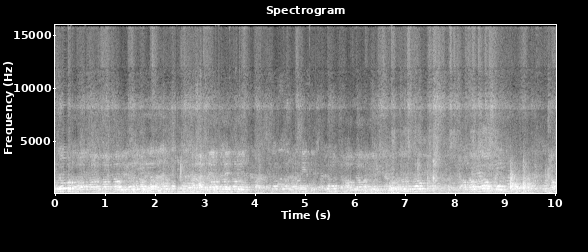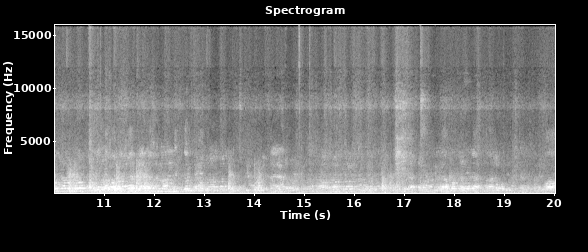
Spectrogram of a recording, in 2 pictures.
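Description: A crowd of men chatters loudly nearby.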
